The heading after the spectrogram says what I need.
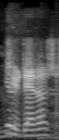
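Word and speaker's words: Giordano's: We ended up ordering uh Georganos. Is that is that how you say it? C Swab. Gordanos.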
